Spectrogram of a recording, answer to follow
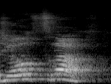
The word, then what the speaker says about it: ज्योत्सना: अब देखिए ज्योत्सना, ज्योत्सना, ये तो हो गया ज्योत्सना, ये ज्योतिस्ना, ये ज्योत्सना, ये ज्योतिषना। अब उच्चारण है ज्योत्सना, ज्योत्सना, तो स्ना में आधा से बनेगा ना, जल्दी बोला जा रहा है, तो हमारा उत्तर हो जाएगा सी।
